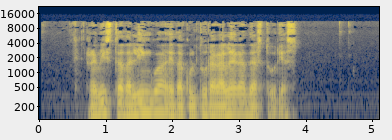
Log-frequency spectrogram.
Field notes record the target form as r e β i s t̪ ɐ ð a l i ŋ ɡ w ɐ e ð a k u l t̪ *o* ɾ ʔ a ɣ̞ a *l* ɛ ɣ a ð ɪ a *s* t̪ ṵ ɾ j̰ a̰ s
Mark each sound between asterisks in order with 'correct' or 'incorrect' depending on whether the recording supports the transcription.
incorrect: u, correct, correct

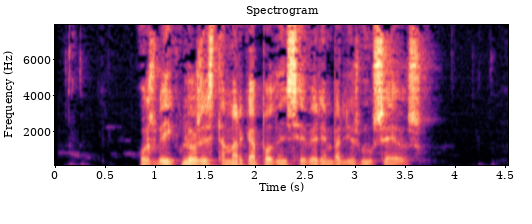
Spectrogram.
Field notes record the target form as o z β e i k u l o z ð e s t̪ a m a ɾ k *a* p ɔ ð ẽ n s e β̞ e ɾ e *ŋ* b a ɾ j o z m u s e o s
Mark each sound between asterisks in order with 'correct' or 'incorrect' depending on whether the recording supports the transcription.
correct, incorrect: m

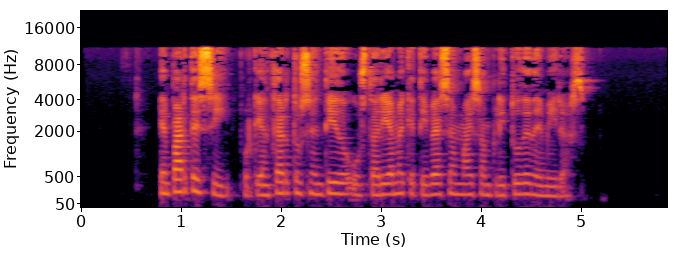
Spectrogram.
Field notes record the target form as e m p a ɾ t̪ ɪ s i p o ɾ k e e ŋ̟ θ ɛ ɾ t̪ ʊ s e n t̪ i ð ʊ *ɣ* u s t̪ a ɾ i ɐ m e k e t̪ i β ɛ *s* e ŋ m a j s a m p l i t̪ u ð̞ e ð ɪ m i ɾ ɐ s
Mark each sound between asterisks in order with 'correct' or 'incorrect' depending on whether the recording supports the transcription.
correct, correct

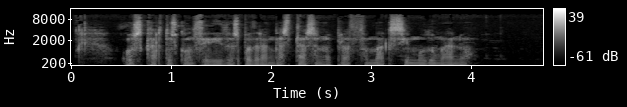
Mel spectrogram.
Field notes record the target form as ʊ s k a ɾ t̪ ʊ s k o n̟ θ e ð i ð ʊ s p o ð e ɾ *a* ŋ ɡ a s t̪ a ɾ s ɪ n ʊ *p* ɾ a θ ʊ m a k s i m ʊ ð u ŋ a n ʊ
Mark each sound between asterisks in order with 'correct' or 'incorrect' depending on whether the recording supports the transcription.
correct, correct

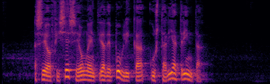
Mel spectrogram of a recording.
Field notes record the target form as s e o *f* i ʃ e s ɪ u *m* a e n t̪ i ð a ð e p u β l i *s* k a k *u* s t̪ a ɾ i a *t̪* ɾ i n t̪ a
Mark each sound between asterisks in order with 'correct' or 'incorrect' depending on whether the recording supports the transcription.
correct, incorrect: ŋ, incorrect: none, correct, correct

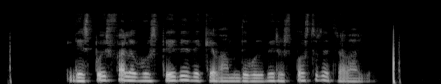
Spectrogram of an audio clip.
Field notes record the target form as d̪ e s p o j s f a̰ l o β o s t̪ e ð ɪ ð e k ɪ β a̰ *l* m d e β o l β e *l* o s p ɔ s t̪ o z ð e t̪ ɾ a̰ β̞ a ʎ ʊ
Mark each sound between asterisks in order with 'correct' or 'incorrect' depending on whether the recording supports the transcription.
incorrect: none, incorrect: ɾ

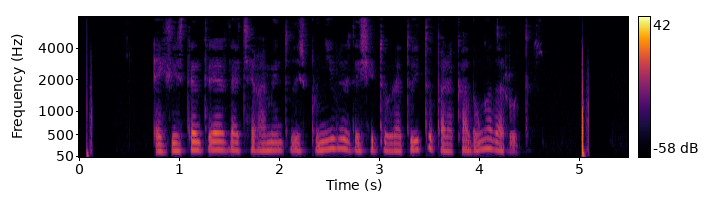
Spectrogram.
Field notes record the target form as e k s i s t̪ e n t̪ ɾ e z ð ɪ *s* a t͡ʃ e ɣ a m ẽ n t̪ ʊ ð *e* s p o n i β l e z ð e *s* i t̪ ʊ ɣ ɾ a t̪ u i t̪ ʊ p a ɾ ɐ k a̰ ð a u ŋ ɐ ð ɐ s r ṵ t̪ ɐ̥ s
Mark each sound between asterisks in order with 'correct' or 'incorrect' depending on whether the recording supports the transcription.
incorrect: none, incorrect: i, incorrect: ʃ

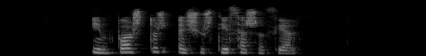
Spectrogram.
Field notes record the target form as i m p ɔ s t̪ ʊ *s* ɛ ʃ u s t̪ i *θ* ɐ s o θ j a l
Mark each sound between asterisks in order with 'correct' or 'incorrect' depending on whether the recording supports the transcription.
correct, correct

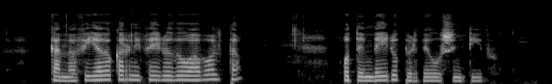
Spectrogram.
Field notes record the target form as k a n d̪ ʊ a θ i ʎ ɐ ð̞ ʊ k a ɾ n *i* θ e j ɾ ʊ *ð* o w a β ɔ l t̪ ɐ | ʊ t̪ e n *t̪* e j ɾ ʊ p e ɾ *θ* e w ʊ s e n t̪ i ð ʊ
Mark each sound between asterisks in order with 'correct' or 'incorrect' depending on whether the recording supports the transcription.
correct, correct, incorrect: d̪, incorrect: ð

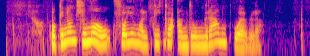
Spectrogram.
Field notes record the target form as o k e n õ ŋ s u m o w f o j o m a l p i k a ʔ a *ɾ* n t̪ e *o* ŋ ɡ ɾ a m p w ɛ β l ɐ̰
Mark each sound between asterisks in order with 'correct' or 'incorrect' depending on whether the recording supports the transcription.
incorrect: none, incorrect: u

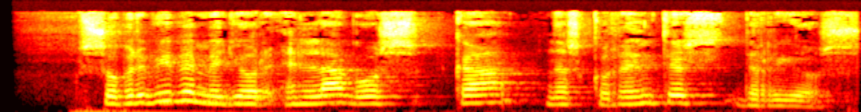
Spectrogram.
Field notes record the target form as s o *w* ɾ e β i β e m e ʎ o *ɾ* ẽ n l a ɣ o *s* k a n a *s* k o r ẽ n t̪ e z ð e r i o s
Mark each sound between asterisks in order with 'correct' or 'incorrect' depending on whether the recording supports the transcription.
incorrect: β, correct, correct, correct

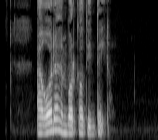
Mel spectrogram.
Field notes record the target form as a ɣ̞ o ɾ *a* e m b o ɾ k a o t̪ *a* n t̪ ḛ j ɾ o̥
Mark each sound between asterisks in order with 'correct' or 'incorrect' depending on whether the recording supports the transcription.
correct, incorrect: i

